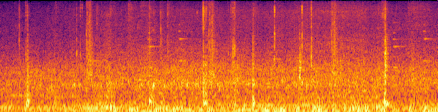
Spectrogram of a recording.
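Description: Steady low outdoor rumble with a few light taps and ticks as duct tape is pressed down along the edge of a plastic bin lid.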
